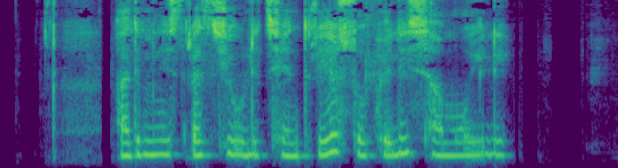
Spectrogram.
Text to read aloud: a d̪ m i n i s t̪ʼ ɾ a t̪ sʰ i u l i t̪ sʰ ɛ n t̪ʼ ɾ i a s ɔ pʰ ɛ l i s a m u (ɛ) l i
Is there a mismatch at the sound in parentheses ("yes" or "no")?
yes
